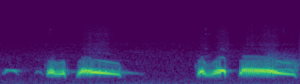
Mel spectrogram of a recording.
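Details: Caged decoy spotted dove, 'thổ' voice, cooing in 'thúc gù' style to draw out quiet wild doves; a brief rolling note followed by a long sustained low coo, repeated after a one-second pause in a quiet setting.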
